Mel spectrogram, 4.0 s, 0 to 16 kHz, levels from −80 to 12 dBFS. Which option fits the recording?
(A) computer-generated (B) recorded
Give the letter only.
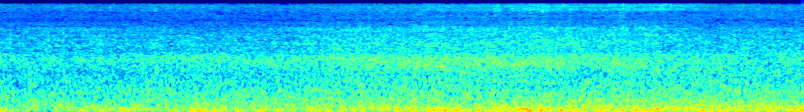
B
